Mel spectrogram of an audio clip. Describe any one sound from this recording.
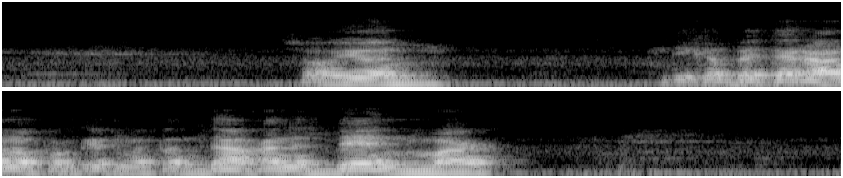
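A young man talks calmly and closely to the listener.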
